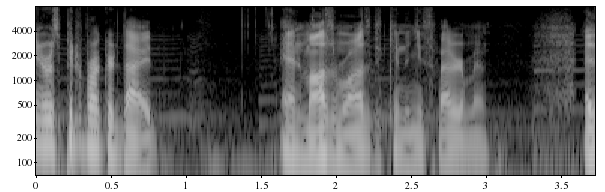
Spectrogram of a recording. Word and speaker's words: Miles Morales: Okay, let me pronounce his name. Miles Morales.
